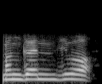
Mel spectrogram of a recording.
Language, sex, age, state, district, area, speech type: Manipuri, female, 45-60, Manipur, Imphal East, rural, conversation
